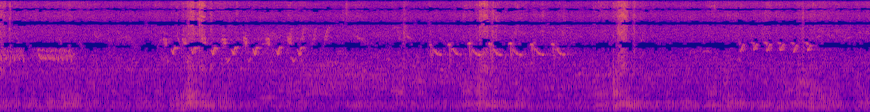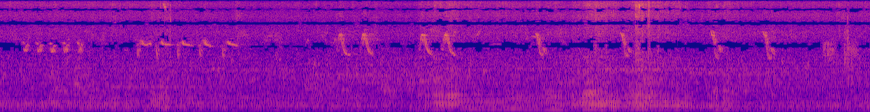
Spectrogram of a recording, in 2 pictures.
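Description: Faint chirping in quick runs of short high notes that come back every few seconds, with a few brief whirs of hummingbird wings around the feeder and some soft knocks.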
